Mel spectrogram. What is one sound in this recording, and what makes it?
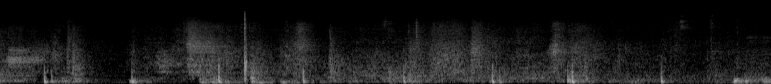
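Footsteps tread on a wooden floor.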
